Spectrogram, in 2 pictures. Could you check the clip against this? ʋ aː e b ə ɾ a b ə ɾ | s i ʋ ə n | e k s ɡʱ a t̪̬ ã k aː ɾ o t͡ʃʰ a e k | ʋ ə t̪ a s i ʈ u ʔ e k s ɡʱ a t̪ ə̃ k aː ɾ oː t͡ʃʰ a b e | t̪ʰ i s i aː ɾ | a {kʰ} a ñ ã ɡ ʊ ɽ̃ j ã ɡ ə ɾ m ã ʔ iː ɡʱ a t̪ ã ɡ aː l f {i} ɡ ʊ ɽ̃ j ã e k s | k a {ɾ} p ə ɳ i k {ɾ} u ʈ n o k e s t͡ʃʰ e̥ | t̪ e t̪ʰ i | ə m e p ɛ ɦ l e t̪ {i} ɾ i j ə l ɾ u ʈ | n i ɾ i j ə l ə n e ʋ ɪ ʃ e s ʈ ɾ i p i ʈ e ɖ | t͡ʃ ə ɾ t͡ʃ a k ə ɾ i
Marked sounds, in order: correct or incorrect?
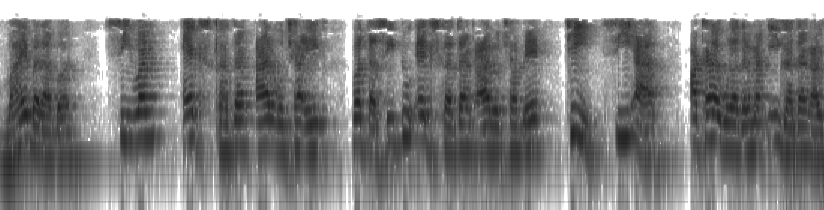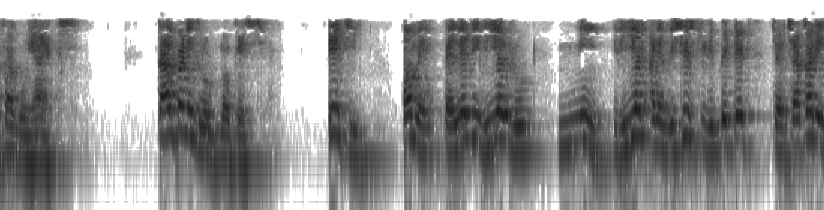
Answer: correct, incorrect, incorrect, correct, correct

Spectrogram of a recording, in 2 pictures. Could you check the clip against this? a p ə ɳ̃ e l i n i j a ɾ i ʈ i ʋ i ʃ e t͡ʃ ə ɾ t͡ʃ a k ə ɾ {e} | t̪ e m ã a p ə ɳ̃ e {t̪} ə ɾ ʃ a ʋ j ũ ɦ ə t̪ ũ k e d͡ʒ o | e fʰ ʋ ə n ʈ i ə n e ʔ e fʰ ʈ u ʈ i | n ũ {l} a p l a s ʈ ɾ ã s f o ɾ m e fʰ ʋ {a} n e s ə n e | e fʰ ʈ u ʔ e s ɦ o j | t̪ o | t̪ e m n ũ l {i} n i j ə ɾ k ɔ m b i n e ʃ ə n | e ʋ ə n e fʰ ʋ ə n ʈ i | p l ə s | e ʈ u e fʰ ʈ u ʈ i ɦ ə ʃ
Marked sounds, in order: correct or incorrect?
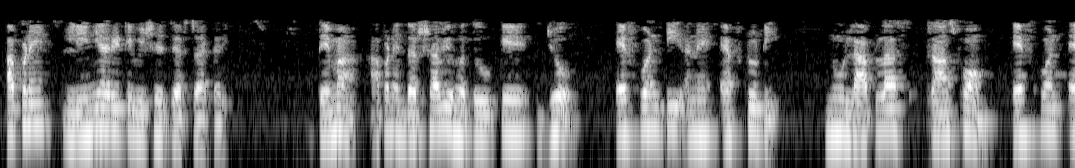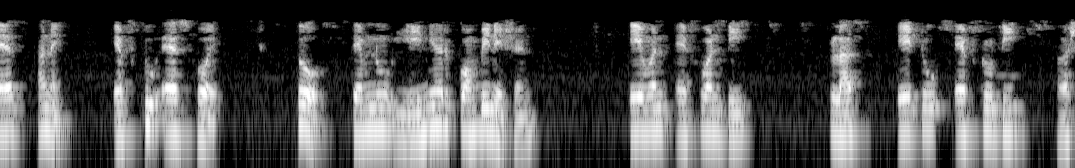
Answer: incorrect, incorrect, correct, incorrect, correct

